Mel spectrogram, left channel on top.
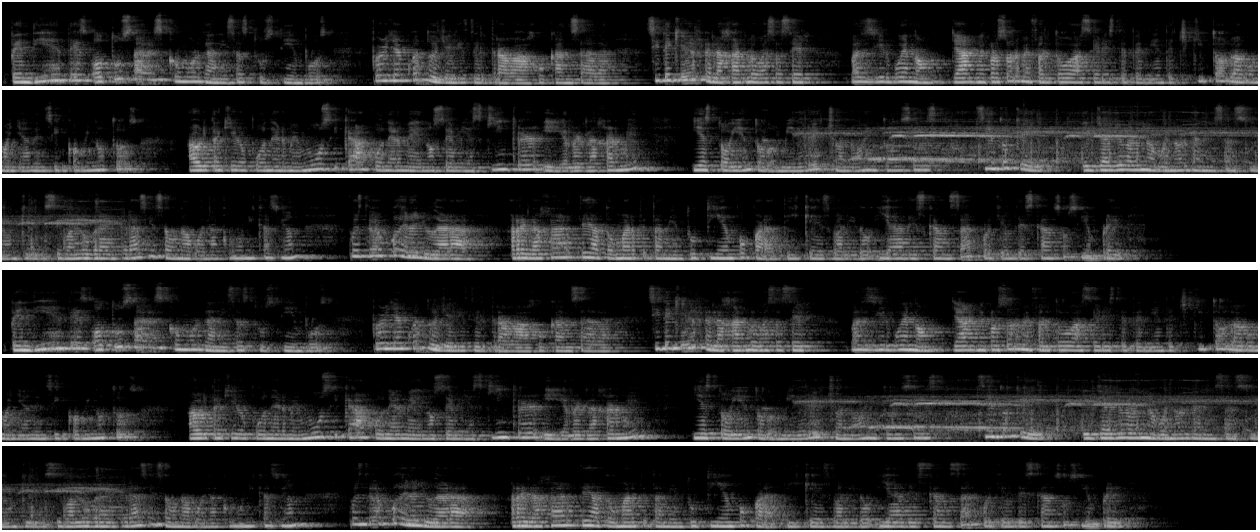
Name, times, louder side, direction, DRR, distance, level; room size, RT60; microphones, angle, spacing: voice 1, 0.1-8.1 8.5-14.1 14.4-18.9 19.5-22.1 22.3-23.0 23.4-36.6, right 1 dB, 35° left, 1 dB, 1.8 m, -27 dB
sound 1, 20.5-26.3, left 3 dB, 65° left, 3.2 m, -34 dB
13.5 x 12.0 x 5.3 m, 0.79 s
head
